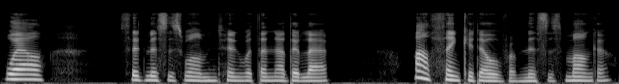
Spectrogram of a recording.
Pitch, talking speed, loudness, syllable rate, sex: 185 Hz, 125 wpm, -20 LUFS, 4.2 syllables/s, female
